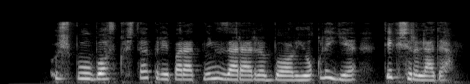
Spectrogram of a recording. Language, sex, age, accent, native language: Uzbek, female, 18-24, Navoiy, Uzbek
